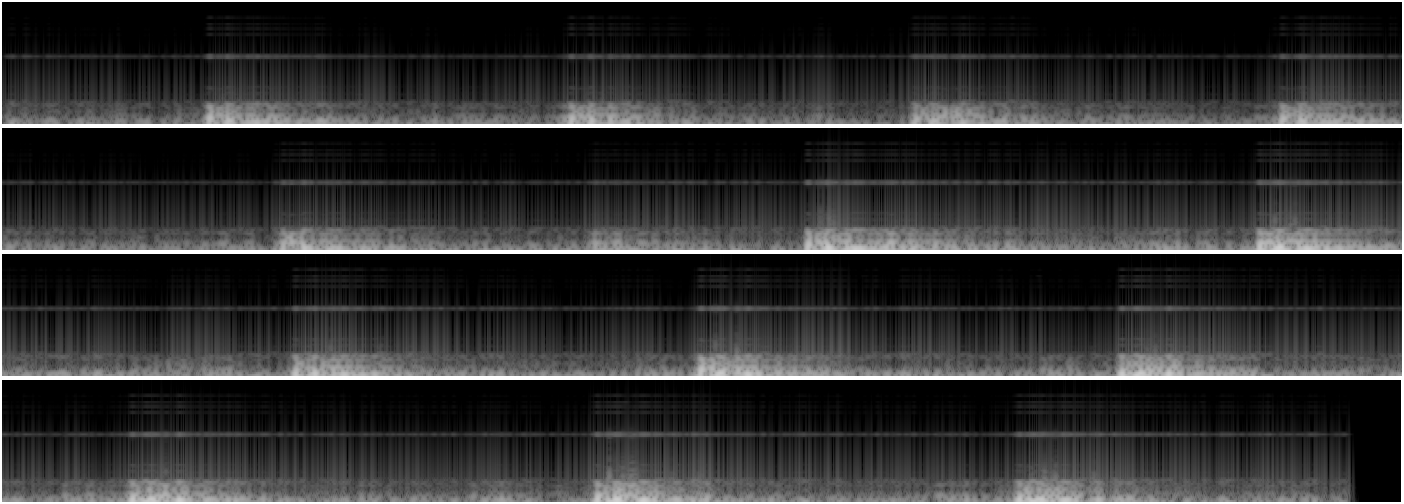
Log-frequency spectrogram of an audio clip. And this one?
This is the sound of a group of harp strings being excited using the hairs of a violin bow, but processed in two iterations.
